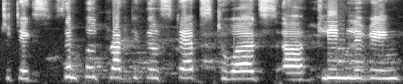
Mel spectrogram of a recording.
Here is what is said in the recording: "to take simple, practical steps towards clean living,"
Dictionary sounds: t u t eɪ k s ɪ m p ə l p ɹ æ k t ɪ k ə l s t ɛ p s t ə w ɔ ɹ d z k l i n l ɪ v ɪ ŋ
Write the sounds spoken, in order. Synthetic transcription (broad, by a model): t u t eɪ k s ɪ m p ə l p ɹ æ k t ɪ k ə l s t ɛ p s t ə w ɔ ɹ d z k l i n l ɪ v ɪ ŋ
